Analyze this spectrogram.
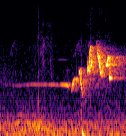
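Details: Japanese bush warbler singing at Zuisen-ji temple in Kamakura, Japan: a long, steady whistled note rises into a quick, bright, warbled flourish, all heard over low background rumble.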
